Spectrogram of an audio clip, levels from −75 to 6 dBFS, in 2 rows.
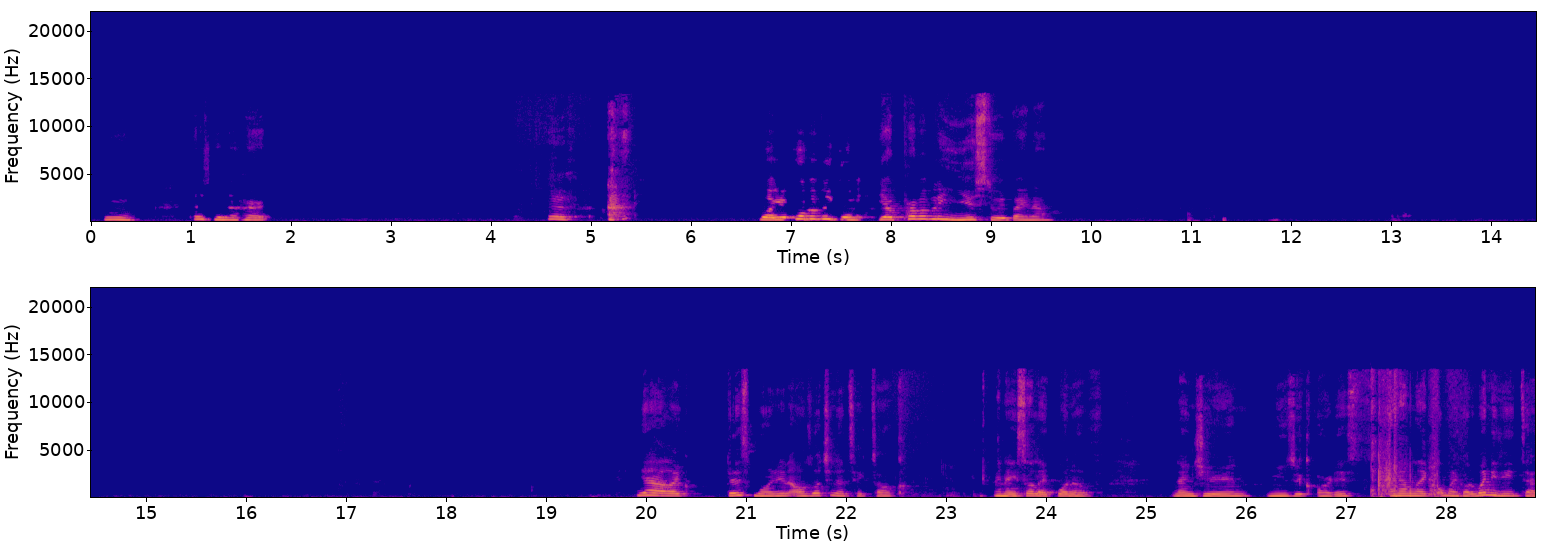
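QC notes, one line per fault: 12.59–13.73 s, repeated stalls (stutter): seven brief freezes, the longest 41 ms, where packets arrived late and the jitter buffer kept running dry. The receiver continued the last sound each time, about 110 ms in all, so nothing is lost, but the speech drags and stutters rather than dropping out.
14.43–14.54 s and 15.51–15.61 s, short stall from a late packet: in each case one packet came about 75 ms late and the receiver stretched the preceding sound to cover it, then resumed where it left off. Each is a single held sound, not a run of stutters, and none of the speech is missing.
18.27–19.25 s, jitter buffer speed-up: the buffer had built up excess audio, so the receiver trimmed short pitch-period slices in quick succession, taking out about 150 ms. The speech runs at 112% speed with unchanged pitch and sounds hurried, the reverse of a stall.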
